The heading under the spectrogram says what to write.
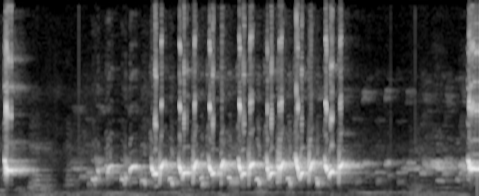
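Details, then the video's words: Yellow-vented bulbul in a long rapid 'ropel panjang' song, used as a lure to get other bulbuls singing: a fast run of bubbly, slurred notes near two to three kilohertz, chattering continuously for about three seconds. "Suara trucukan GACOR EMOSI ROPEL PANJANG buat pancingan trucuk agar cepat bunyi"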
